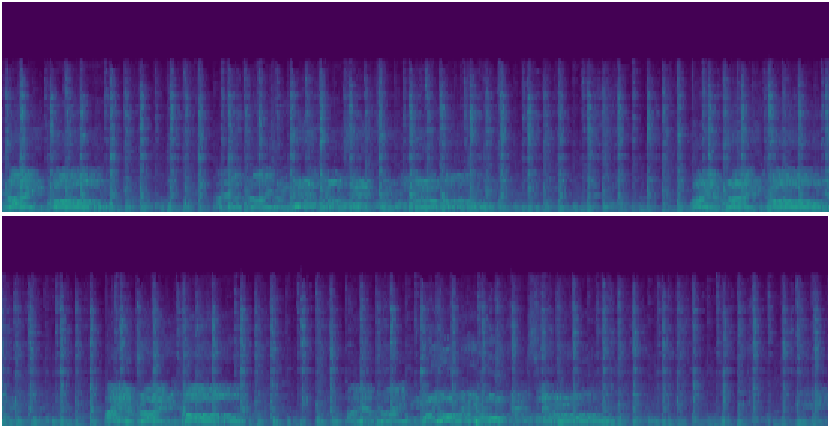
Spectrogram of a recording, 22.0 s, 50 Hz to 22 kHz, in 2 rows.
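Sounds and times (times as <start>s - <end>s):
voices singing: 0.0s - 2.1s, 2.7s - 7.2s, 9.0s - 14.6s, 15.6s - 19.8s, 21.4s - 22.0s
picked banjo: 0.0s - 22.0s
washboard scraping rhythm: 0.0s - 22.0s.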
